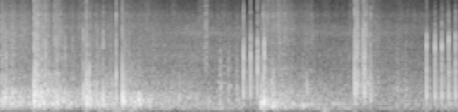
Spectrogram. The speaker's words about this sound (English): At this point is when the fighting gets most intense. It's all dust and explosion sound.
